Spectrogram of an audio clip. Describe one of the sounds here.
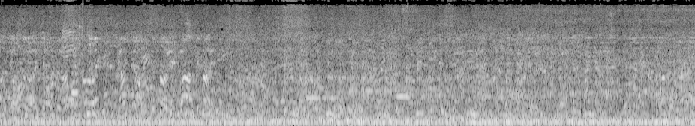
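A crowd of people chatter all around outdoors.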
